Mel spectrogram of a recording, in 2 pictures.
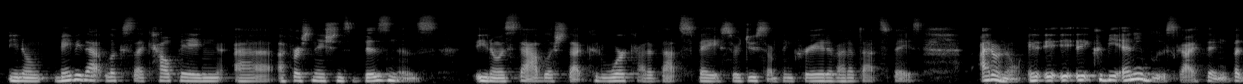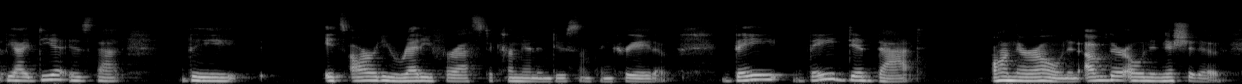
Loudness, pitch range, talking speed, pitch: -25 LUFS, 155-180 Hz, 175 wpm, 165 Hz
